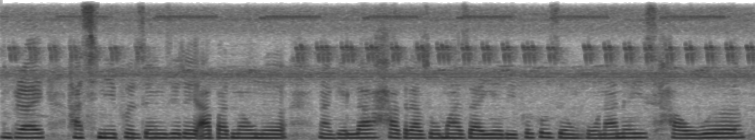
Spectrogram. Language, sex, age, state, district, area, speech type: Bodo, female, 30-45, Assam, Chirang, rural, spontaneous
